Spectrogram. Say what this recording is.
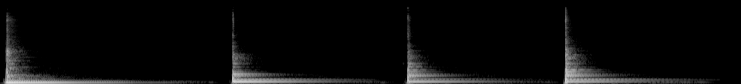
empty bottle one-shots
Me playing on a big plastic bottle for water coolers with hands, single hits.
Recorded by Sony Xperia C5305.
percs, percussion, bottle, plastic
